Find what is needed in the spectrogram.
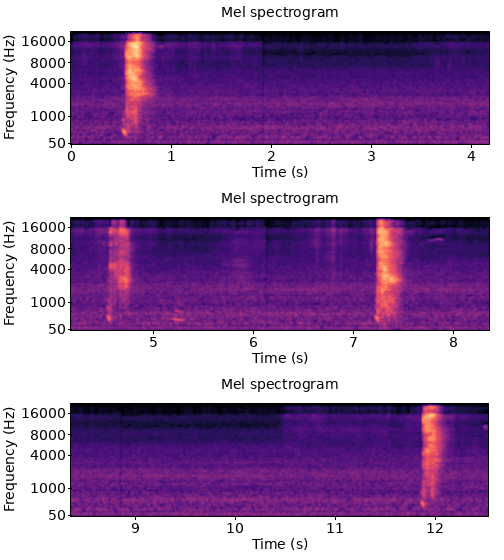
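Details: Late-night sneezing: four sharp, explosive sneezes spaced several seconds apart against a steady low background hum.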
